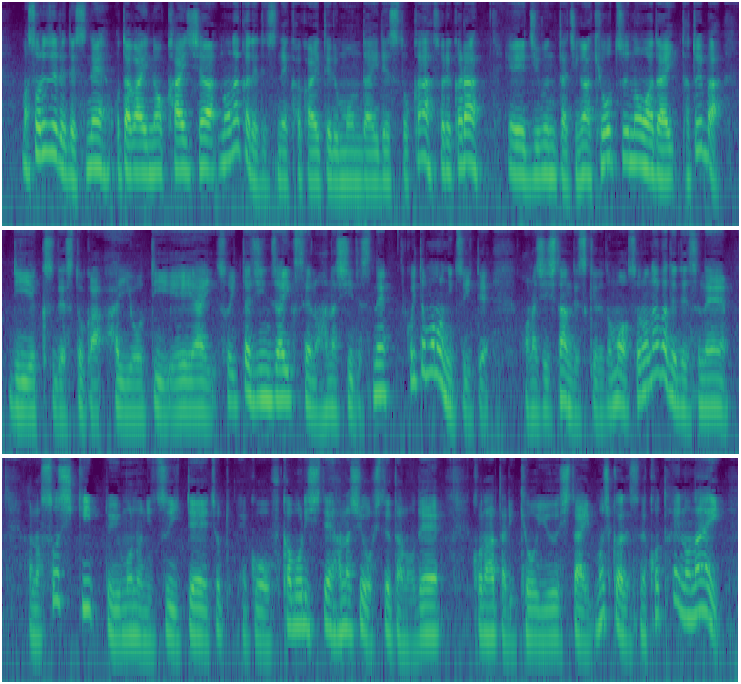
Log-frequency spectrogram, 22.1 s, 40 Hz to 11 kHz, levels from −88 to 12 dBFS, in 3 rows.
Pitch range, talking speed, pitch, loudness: 125-170 Hz, 430 characters per minute, 140 Hz, -23 LUFS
